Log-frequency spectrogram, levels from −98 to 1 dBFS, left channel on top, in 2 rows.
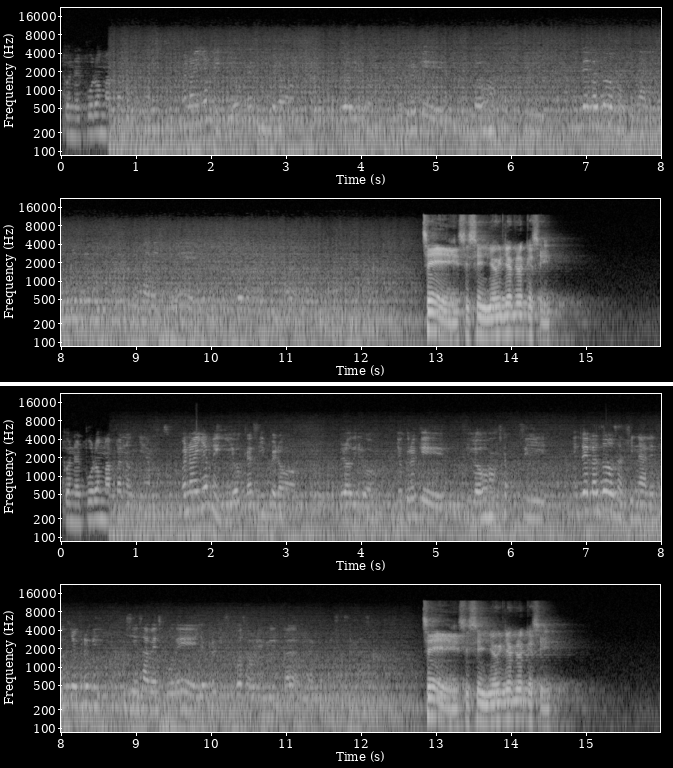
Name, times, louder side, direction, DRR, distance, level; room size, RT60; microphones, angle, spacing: voice 1, 0.0-3.2 3.7-6.5 6.8-12.2, right 4 dB, 80° right, 10 dB, 0.8 m, -38 dB
sound 1, 0.6-12.8, left 2 dB, 75° left, 1.0 m, -37 dB
voice 2, 12.8-14.5, left 4 dB, 30° left, 9 dB, 0.7 m, -26 dB
16.5 x 6.2 x 7.8 m, 1.5 s
head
